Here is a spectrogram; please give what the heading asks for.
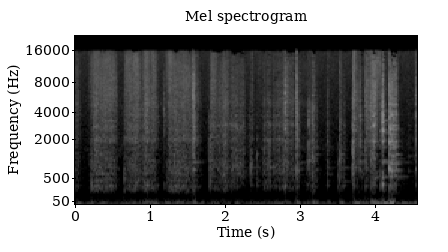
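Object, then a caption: Cylindrical metal tin with lid. Fingertips and nails tap the lid and side of a hollow, red, cylindrical Baileys metal gift tin with its lid on. The result is a quiet series of light, bright, hollow taps and scratchy brushes with a short metallic ring, growing a little louder near the end.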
